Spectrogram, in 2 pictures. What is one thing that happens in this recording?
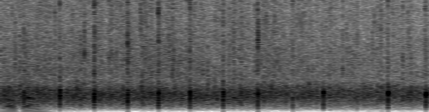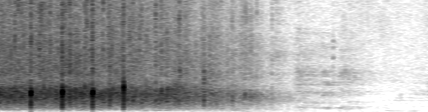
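A congregation applauds in a large echoing hall, then fades out.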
